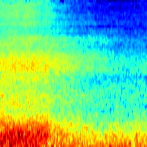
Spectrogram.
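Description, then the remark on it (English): Steady ocean surf washes against the shore, a broad continuous rush with a heavier surge at the start that eases into a softer, sustained wash. No voices, just the enveloping roar of waves. “As I look at the waves, I think about grief and how it's ever-changing, just as the ocean is.”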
